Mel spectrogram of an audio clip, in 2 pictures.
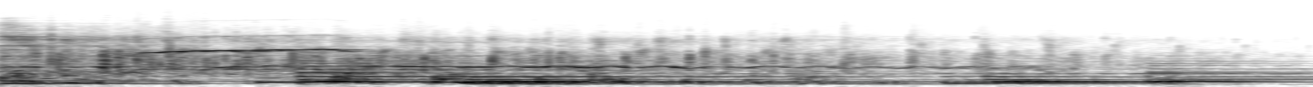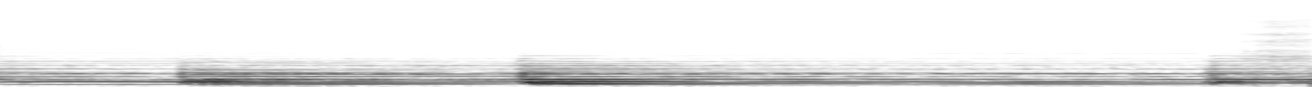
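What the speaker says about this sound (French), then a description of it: "Acclamons pour la gloire." A church congregation applauds during a pastoral consecration service, loud sustained clapping mixed with music and voices that fades as held organ-like tones continue.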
